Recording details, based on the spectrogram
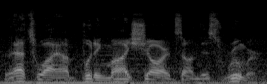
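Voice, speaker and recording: Creaky, shifty game-world opportunist. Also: male voice, on the low side, normal speed, faint music behind. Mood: grumbling, scheming. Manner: hesitant, stammering, throat-clearing, sly salesman patter. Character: shifty, blustering male opportunist merchant-gambler, bargaining and flattering. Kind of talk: video game dialogue acting.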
